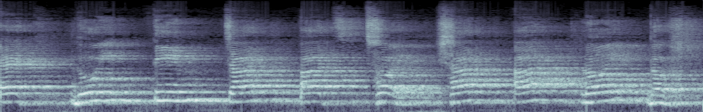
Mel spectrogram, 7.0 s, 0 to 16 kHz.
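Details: Puberphonia in a young man with an abnormally high, thin voice since about age 15–16, recorded during a voice therapy session.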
